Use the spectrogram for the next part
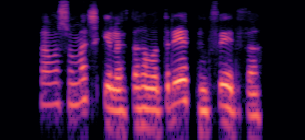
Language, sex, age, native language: Icelandic, female, 30-39, Icelandic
